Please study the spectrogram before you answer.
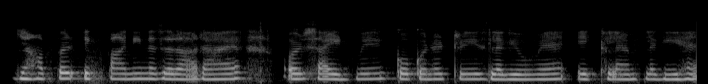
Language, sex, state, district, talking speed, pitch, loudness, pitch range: Hindi, male, Uttar Pradesh, Jyotiba Phule Nagar, 180 wpm, 245 Hz, -31 LUFS, 240-260 Hz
